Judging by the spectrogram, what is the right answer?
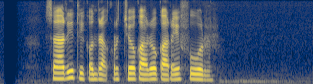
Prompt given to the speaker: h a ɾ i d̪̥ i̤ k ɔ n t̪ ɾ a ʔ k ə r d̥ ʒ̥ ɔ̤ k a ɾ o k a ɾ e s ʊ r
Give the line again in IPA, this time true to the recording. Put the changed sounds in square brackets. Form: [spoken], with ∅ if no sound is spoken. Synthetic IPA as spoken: [s] a ɾ i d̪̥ i̤ k ɔ n t̪ ɾ a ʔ k ə r d̥ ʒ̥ ɔ̤ k a ɾ o k a ɾ e [f] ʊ r

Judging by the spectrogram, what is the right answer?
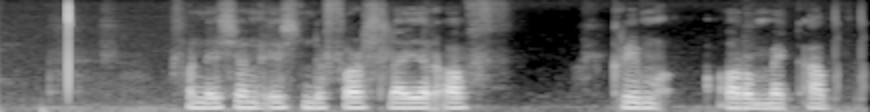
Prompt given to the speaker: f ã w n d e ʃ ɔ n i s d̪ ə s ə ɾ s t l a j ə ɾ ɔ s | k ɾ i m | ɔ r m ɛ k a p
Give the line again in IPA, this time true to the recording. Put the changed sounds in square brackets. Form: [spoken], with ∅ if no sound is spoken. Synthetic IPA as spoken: f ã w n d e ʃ ɔ n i s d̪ ə [f] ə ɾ s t l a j ə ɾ ɔ [f] | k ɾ i m | ɔ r m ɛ k a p

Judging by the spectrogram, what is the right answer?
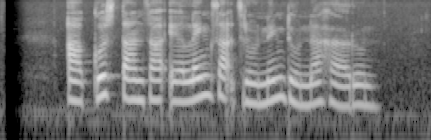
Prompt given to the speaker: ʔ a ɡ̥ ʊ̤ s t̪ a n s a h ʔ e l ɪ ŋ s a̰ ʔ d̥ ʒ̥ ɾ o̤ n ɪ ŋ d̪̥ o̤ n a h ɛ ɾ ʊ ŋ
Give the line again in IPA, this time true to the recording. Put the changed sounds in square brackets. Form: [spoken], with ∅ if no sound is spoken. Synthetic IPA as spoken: ʔ a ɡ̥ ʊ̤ s t̪ a n s a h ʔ e l ɪ ŋ s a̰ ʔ d̥ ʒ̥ ɾ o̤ n ɪ ŋ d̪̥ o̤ n a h [a] ɾ ʊ [n]

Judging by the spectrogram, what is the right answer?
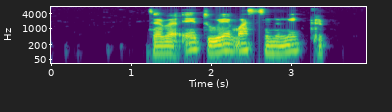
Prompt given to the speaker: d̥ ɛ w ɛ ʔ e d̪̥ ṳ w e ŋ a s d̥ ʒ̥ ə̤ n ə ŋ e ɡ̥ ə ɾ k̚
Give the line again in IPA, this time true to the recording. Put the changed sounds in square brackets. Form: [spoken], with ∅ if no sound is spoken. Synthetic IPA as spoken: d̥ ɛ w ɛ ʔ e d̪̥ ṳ w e [m] a s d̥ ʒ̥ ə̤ n ə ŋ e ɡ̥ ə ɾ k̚

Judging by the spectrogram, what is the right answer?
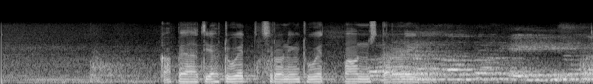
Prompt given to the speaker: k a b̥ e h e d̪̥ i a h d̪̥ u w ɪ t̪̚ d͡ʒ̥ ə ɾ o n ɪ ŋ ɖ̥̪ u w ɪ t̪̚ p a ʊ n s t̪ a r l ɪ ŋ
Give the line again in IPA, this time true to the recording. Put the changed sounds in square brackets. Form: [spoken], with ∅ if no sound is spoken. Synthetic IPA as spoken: k a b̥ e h [a] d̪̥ i a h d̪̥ u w ɪ t̪̚ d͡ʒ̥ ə ɾ o n ɪ ŋ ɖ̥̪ u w ɪ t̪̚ p a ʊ n s t̪ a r l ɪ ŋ

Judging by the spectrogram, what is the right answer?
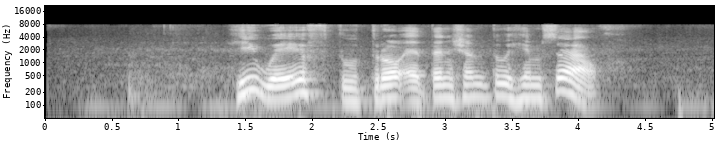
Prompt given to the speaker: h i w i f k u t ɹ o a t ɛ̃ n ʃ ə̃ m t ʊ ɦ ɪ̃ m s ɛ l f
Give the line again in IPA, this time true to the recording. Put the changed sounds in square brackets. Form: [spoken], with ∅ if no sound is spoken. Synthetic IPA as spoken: h i w [e] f [t] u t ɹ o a t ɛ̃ n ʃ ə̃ [n] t [u] ɦ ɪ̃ m s ɛ l f

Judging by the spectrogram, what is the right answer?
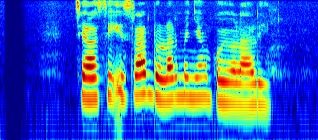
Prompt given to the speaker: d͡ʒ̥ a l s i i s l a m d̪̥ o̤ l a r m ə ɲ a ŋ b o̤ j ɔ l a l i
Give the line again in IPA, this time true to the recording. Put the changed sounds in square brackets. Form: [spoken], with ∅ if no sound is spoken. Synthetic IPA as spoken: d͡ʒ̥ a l s i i s l a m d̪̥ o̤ l a r m ə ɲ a ŋ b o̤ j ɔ l a l i

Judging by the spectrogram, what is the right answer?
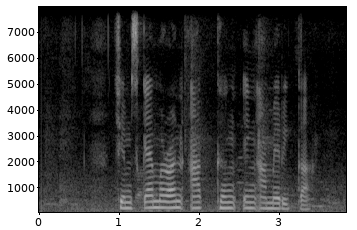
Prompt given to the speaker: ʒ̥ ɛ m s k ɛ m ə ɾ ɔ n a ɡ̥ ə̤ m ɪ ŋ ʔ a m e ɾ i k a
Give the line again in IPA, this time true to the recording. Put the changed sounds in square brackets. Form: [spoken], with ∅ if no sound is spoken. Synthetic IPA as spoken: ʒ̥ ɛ m s k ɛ m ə ɾ ɔ n a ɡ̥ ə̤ [ŋ] ɪ ŋ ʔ a m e ɾ i k a

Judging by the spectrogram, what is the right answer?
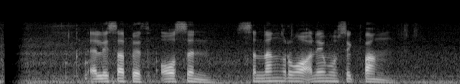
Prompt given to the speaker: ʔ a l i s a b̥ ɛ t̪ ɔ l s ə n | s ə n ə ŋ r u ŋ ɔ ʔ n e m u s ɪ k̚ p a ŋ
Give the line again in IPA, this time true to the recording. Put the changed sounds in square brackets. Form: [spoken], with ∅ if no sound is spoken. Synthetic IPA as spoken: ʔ [e] l i s a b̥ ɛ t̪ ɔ l s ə n | s ə n ə ŋ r u ŋ ɔ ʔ n e m u s ɪ k̚ p a ŋ

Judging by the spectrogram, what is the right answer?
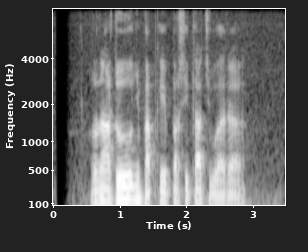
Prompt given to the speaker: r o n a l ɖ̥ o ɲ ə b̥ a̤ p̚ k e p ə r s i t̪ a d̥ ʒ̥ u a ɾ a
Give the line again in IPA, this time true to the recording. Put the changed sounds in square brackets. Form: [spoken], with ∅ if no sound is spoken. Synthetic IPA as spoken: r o n a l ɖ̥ o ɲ ə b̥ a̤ p̚ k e p ə r s i t̪ a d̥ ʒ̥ u a ɾ a

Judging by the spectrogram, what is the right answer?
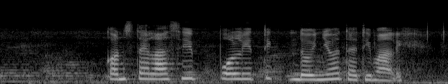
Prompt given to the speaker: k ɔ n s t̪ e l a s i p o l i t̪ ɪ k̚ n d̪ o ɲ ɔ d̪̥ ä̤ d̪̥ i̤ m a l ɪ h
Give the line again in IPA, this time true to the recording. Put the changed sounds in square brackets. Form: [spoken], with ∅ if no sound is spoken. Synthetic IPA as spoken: k ɔ n s t̪ e l a s i p o l i t̪ ɪ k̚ n d̪ o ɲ ɔ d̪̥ ä̤ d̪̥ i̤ m a l ɪ h

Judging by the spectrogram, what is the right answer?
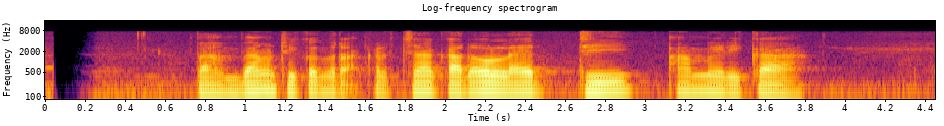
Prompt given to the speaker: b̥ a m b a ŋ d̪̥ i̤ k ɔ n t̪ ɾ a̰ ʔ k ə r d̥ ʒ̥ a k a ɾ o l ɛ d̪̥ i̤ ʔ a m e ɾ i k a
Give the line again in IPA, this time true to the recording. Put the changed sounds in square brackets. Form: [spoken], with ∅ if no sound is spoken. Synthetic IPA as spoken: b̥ a m b a ŋ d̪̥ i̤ k ɔ n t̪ ɾ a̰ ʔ k ə r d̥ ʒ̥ a k a ɾ o l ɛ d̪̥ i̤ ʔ a m e ɾ i k a

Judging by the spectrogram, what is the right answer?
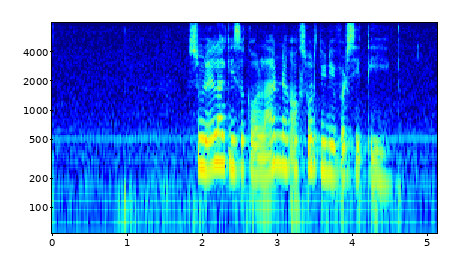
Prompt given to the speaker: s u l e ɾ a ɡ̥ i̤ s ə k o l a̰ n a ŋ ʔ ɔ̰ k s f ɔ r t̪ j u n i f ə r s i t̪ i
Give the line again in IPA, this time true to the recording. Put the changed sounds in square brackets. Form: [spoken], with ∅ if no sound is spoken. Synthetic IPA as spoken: s u l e [l] a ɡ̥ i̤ s ə k o l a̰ n a ŋ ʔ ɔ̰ k s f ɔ r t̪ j u n i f ə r s i t̪ i

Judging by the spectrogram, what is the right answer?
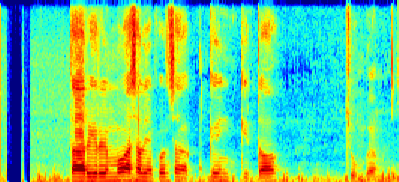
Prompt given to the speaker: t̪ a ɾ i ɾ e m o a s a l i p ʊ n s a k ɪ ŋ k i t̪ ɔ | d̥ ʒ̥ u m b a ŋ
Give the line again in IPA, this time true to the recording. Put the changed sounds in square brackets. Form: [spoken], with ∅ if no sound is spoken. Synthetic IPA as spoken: t̪ a ɾ i ɾ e m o a s a l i p ʊ n s a k ɪ ŋ k i t̪ ɔ | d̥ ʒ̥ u m b a ŋ

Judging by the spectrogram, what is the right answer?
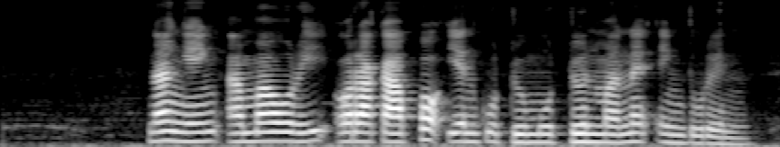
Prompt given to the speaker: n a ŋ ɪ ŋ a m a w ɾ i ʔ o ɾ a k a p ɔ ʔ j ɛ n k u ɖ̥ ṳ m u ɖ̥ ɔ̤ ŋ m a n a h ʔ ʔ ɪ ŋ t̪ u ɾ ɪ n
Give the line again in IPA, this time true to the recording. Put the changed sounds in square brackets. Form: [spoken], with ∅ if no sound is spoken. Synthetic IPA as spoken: n a ŋ ɪ ŋ a m a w ɾ i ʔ o ɾ a k a p ɔ ʔ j ɛ n k u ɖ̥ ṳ m u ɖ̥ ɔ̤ [n] m a n [ɛ] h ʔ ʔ ɪ ŋ t̪ u ɾ ɪ n

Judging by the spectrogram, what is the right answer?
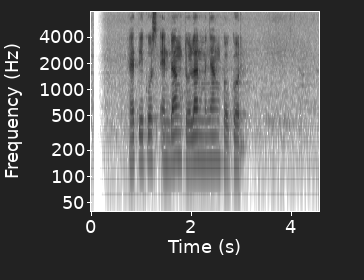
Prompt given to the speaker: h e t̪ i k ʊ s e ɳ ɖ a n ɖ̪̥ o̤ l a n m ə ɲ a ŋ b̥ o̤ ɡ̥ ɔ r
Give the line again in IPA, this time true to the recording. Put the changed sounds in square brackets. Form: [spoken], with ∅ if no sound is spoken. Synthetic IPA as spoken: h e t̪ i k ʊ s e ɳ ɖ a [ŋ] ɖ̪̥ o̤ l a n m ə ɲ a ŋ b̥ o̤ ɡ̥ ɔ r

